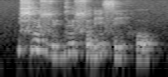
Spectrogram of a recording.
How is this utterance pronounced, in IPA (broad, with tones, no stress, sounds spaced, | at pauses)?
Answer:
ɕ ɵ˦ ɮ y˨ ɡ ʉ˦ ɬ ɵ˧ ɾ i˦ s i˨ h o˨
